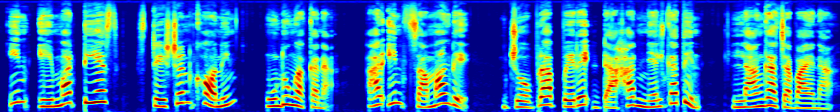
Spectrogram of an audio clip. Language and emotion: Santali, disgusted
